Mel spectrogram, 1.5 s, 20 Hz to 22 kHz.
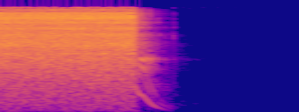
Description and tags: Impact wrench - Ingersoll Rand 5040t - Run
Ingersoll Rand 5040t impact wrench running freely.
2beat, 80bpm, air-pressure, crafts, impact-wrench, ingersoll-rand, labor, metalwork, motor, noise, one-shot, pneumatic, pneumatic-tools, tools, work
